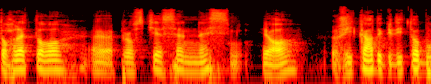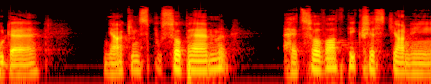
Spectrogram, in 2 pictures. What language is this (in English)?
Czech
